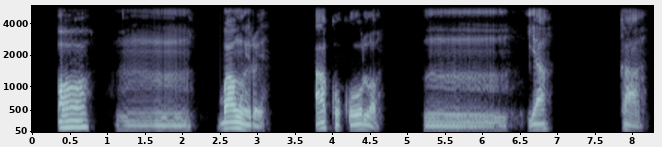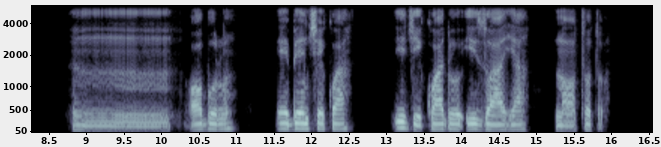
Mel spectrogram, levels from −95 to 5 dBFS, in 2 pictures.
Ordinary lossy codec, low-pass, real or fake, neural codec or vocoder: Opus, 64 kbps; 5.4 kHz; real; none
